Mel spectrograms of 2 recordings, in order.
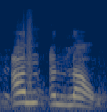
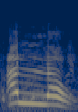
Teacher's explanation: In the reading, when we read, you would read Allah. The noon disappears. The noon is assimilated.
